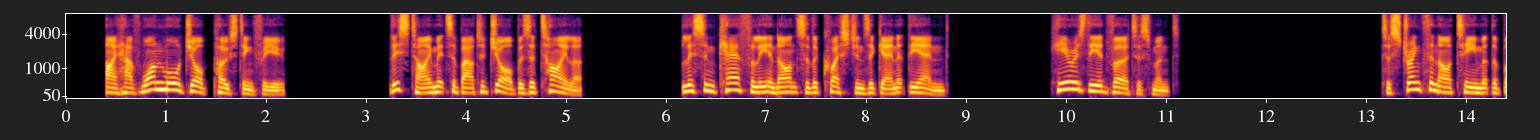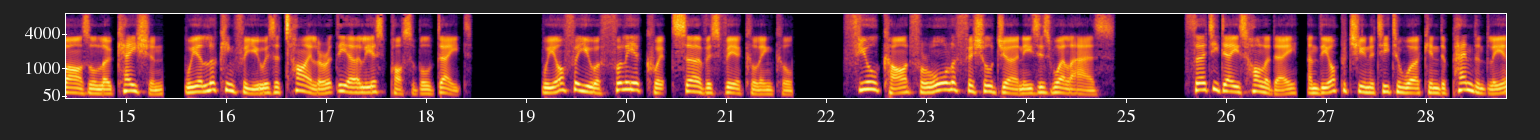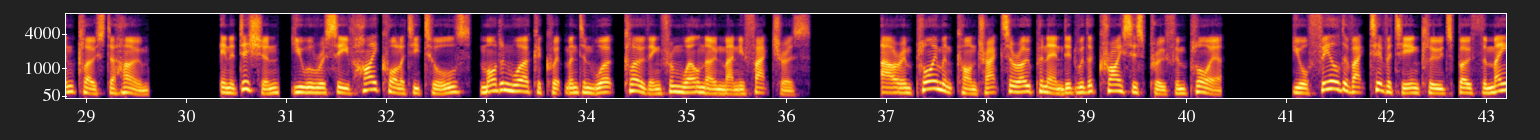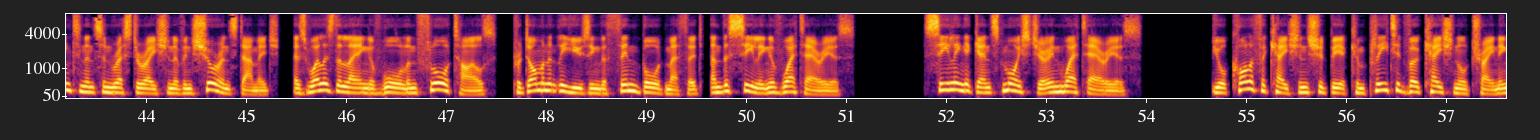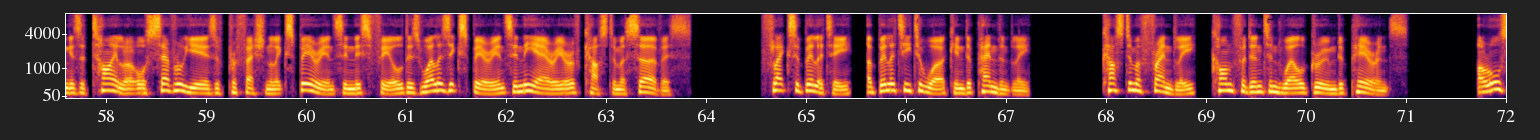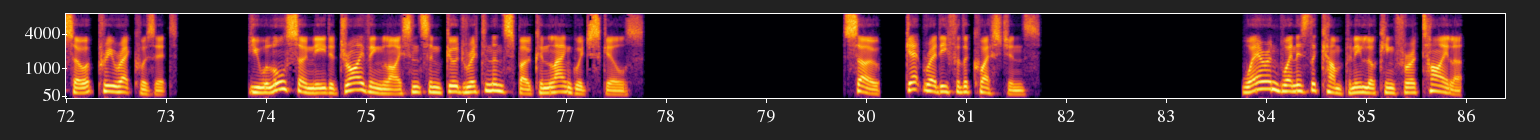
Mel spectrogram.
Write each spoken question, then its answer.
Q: Where and when is the company looking for a tiler?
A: Response. The company is looking for a tiler at the Basel location with immediate effect.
